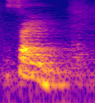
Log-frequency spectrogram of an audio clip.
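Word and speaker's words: sign: एस आई जी एन वापस से हम देखते हैं कि एन से पहले जी आया है और एन के पहले जी आएगा तो जी साइलेंट हो जाएगा यहां पे जी साइलेंट हो जाता है और एस आ जी एन का प्रोनंसिएशन हम करते हैं साइन आगे हम देखते हैं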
